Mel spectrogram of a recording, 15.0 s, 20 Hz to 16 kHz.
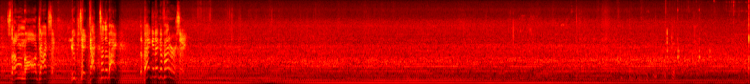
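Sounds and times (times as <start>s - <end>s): low machine hum: 0.0s - 15.0s.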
